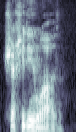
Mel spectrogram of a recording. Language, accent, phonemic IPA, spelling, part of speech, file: French, France, /ʃɛʁ.ʃe de nwaz/, chercher des noises, verb, LL-Q150 (fra)-chercher des noises.wav
- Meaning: to try and pick a fight, to try to pick a quarrel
